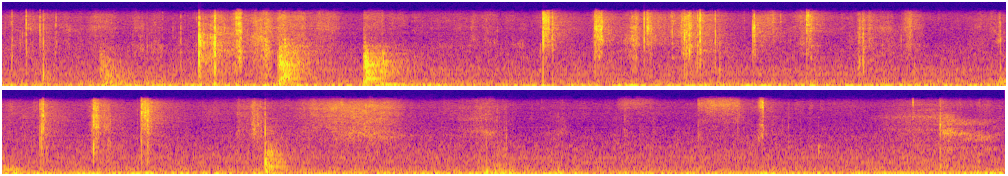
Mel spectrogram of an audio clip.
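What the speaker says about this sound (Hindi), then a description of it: "हमें कई बार कार्ड्स डिफरेंट वे से शफल करने पड़ते हैं।" Tarot cards being shuffled by hand, a dense run of quick papery riffles and slaps lasting throughout, close and fairly loud with no talking.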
